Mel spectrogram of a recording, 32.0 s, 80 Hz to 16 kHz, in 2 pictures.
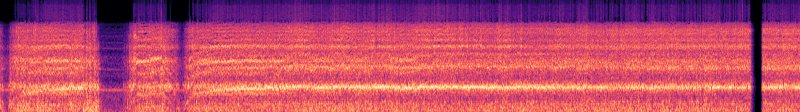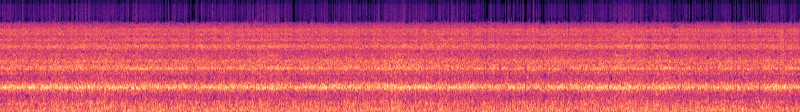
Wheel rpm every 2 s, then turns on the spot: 150, 100, 190, 220, 230, 230, 230, 230, 230, 230, 240, 230, 230, 230, 230, 230.
none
